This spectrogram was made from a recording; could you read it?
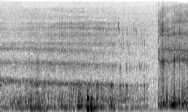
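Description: Someone drinking fractalized water: wet sloshing and a single low gulp midway, over a steady airy hiss that swells louder near the end. No talking.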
